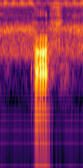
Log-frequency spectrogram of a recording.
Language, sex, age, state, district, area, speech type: Assamese, male, 30-45, Assam, Lakhimpur, rural, read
